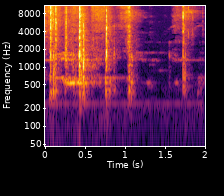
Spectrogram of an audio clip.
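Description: A sheet of paper being handled and folded in half by hand: a few faint crinkles and taps in the first second or so, then it goes quiet.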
